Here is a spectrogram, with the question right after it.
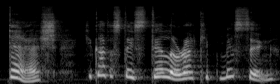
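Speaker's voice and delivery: high, loud, chirpy scolding; scolding Pinky. Acted. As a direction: scold her like a cheerful child. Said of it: "scolded Pinky".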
